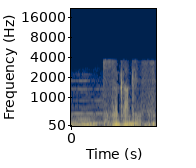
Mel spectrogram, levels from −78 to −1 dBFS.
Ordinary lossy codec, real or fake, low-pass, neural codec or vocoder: AAC, 16 kbps; fake; 3.6 kHz; codec, 16 kHz in and 24 kHz out, 0.4 kbps, LongCat-Audio-Codec, four codebook decoder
